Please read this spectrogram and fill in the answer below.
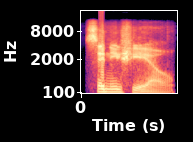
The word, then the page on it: senecio: American English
